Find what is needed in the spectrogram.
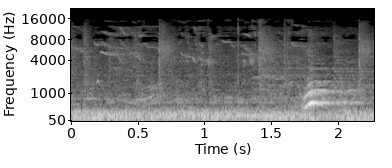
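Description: A family of smooth-coated otters chirping and squeaking as they move, with one louder, short pitched call near the end.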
